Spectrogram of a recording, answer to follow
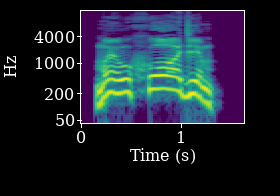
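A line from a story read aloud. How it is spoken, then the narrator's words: Joyful exclamation. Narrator (Russian): радостно воскликнул Марзак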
